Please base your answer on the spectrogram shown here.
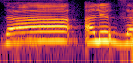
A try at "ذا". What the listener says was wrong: ذا نہیں ذال. حرف کیا ہے؟ ذال. پورا حرف پڑھیں گے. ذال الف زبر ذا.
